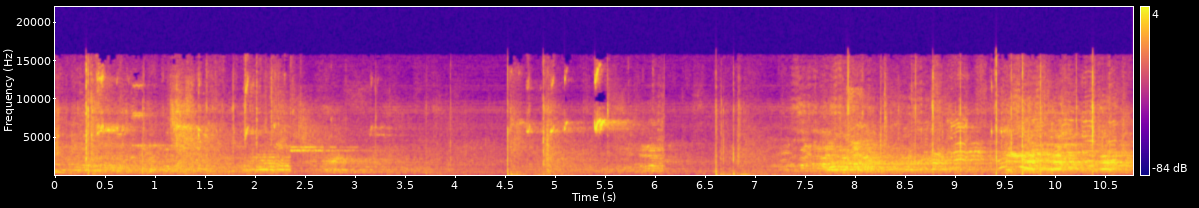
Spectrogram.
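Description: Indoor futsal play in an echoing sports hall: players' shoes squeaking on the court floor, the ball struck with a few sharp kicks, and players and onlookers calling out, louder near the end.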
